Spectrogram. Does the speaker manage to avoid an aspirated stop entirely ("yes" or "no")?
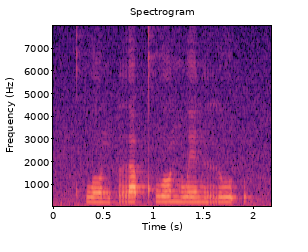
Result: no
